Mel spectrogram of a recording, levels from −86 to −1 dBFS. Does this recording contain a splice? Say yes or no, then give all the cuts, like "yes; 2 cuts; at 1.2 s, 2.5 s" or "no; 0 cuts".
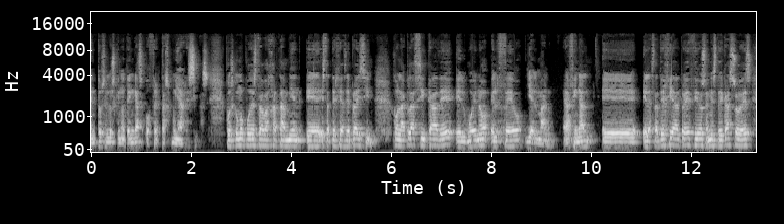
yes; 2 cuts; at 6.0 s, 11.8 s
